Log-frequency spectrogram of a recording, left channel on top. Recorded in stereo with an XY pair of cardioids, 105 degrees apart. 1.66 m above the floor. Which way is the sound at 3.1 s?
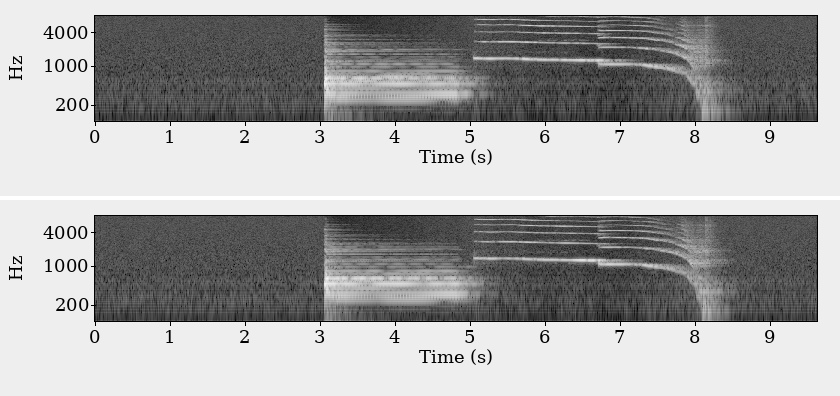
65° left.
